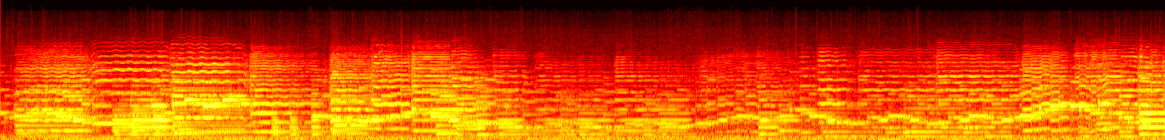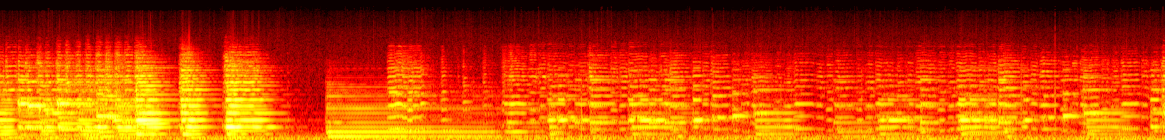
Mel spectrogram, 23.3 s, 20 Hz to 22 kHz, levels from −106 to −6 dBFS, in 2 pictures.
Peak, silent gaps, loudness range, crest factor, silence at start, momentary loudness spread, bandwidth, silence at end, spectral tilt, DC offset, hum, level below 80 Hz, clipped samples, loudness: -4 dBFS; none; 11 LU; 22 dB; 0 s; 14 LU; 9 kHz; 0 s; -6.5 dB/octave; under 0.1%; none; -44 dBFS; under 0.1%; -26 LUFS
